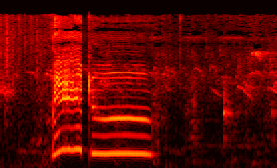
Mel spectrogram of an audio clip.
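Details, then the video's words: Pet Indian ringneck parrot imitating human speech: two sustained, even, voice-like tones with stacked harmonics, the second longer and flat, followed by a few faint clicks and quiet background. "Kotha Bola tia pakhi Talking parrot কথা বলা টিয়া পাখি"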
